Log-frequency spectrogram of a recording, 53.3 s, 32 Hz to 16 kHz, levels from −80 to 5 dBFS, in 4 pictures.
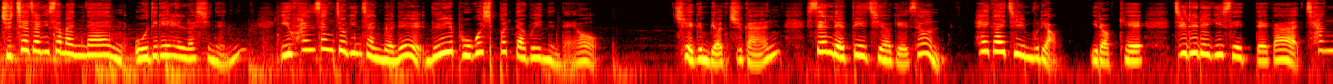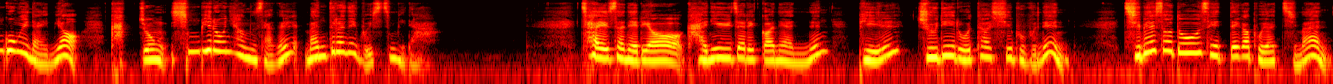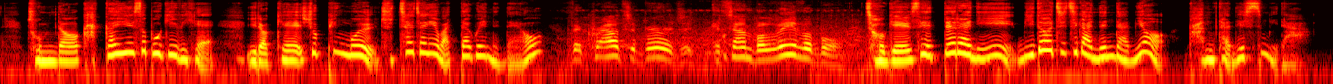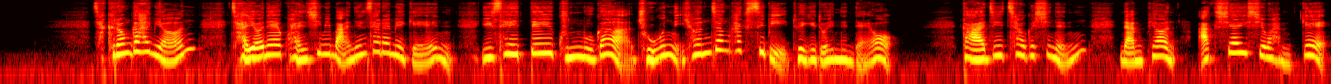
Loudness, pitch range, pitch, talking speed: -20 LUFS, 195-300 Hz, 245 Hz, 250 characters per minute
